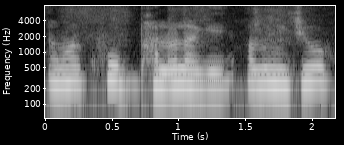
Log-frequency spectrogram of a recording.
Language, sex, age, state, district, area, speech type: Bengali, female, 30-45, West Bengal, Cooch Behar, urban, spontaneous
